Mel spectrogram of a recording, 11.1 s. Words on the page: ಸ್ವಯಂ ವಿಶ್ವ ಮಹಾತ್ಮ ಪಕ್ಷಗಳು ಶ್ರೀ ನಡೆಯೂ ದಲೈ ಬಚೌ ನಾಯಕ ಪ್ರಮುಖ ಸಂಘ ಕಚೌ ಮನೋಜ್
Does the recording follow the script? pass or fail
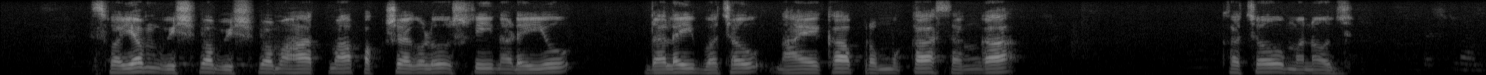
fail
